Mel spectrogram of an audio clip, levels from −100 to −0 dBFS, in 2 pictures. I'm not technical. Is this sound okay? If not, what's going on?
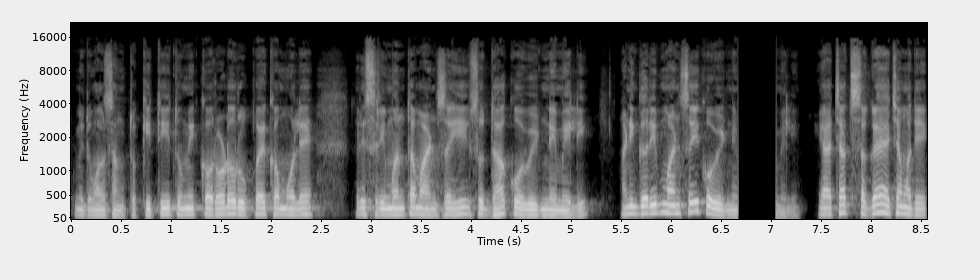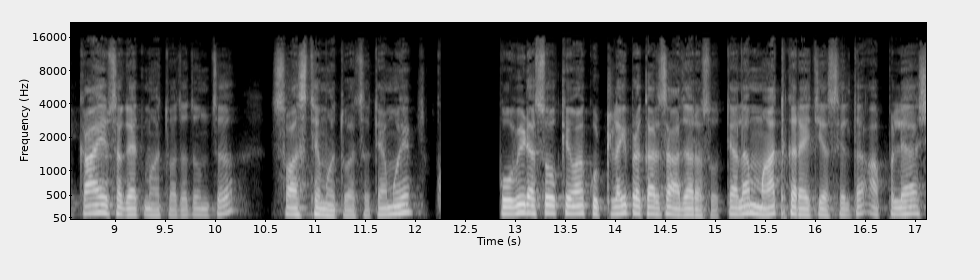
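No. There is a playback stall at 6.67 s and again at 12.25 s: the speech simply stops, for about 0.39 s the first time and 0.6 s the second, then carries on. The likely cause is the player running short of incoming data or being briefly held up.

Time-compressed catch-up follows each gap, from 7.05 to 8.59 s at 1.25 times normal speed and from 12.85 to 15.85 s at 1.1 times. The player trims and blends tiny slices of audio to catch up, so the speech sounds hurried at normal pitch.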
